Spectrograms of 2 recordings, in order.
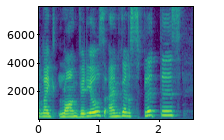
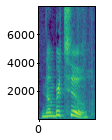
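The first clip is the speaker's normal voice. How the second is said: ordinary delivery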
